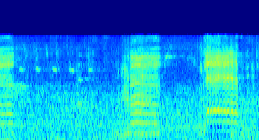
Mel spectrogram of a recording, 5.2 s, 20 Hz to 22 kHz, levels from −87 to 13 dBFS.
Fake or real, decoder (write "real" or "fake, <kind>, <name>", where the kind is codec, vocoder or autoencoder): fake, codec, DAC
